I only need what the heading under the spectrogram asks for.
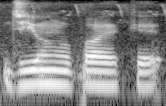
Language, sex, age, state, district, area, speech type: Kannada, male, 18-30, Karnataka, Davanagere, urban, spontaneous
